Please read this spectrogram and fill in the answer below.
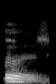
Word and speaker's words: Uz: In all the other books, it's going to be identified as Uz, U-Z. Nobody knows where U-Z is, Uz, how we pronounce that.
